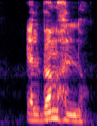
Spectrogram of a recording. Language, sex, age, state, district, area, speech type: Manipuri, male, 18-30, Manipur, Imphal West, rural, read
